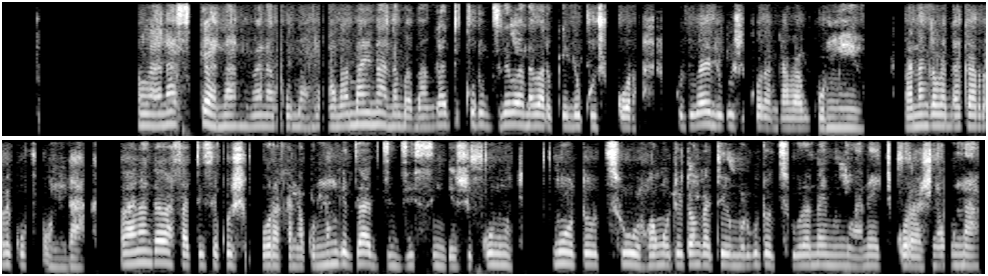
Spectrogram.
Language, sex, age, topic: Ndau, female, 36-49, education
